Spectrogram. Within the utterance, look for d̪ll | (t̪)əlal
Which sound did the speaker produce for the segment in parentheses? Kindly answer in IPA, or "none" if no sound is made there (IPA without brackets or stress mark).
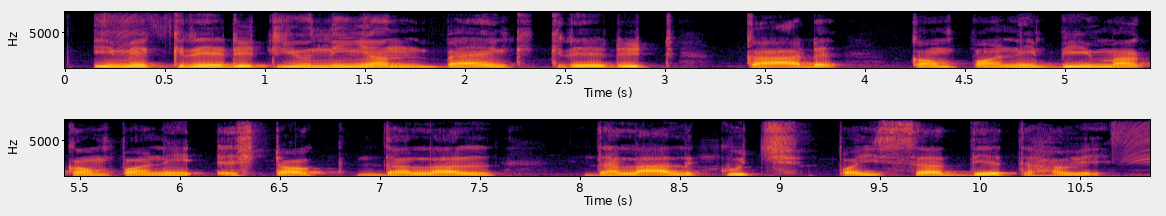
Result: d̪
